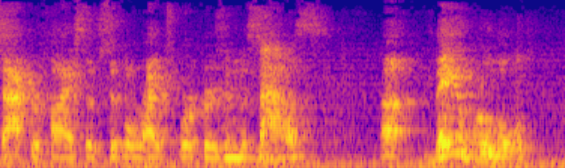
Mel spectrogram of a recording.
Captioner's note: none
